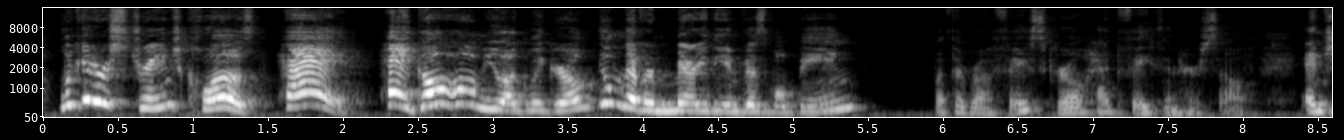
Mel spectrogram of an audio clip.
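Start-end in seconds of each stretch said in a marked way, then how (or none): 0.1-5.4 high, loud mocking jeers; loud taunting. A narrator's reading. Villagers jeering the rough-faced girl, loud high taunts. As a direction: shout the taunts high and cruel.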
